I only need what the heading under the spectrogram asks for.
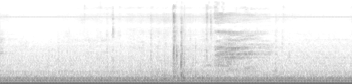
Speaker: okay you'll hear the car is a bit loud I have a bit of an exhaust leak and I weld and I can't get to it because it's like behind the motor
